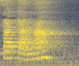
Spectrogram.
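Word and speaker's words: תקנה: Otro término de la ley oral es takaná o geserá. Takaná se escribe T-A-K-A-N-A-H.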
